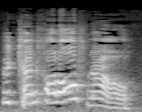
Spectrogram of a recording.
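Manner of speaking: high, loud excited shout; Aunt Sponge shouting. A narrator's reading. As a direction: shout it out triumphantly. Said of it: "Aunt Sponge shouted".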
